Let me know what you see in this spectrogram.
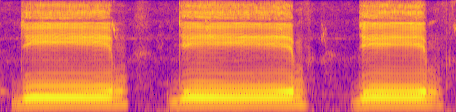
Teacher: Hati-hati saat jim tidak boleh ada hembusan cim cim, dia harus jelas.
